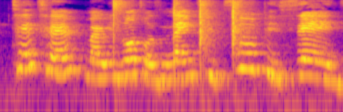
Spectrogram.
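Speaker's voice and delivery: loud, excited big reveal; triumphant announcement. Real, not acted. Telling viewers her best result, loud and triumphant. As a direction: proclaim the winning score loudly.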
